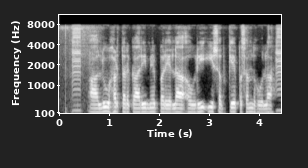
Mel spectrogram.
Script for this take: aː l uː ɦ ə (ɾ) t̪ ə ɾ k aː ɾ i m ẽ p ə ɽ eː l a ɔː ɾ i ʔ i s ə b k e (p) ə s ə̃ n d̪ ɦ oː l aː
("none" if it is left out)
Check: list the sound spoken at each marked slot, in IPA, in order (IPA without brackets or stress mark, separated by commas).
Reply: ɾ, p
